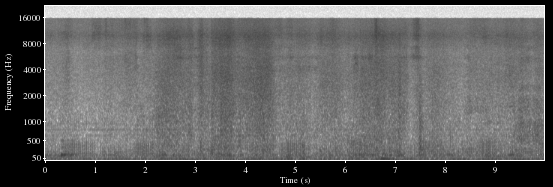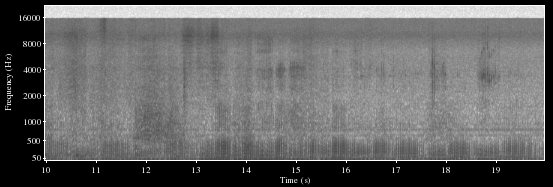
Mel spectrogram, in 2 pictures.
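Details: Cuddled Sphynx cat purring as it settles toward sleep, a low rumbling purr less evenly pulsed, partly masked by rustling and handling sounds throughout.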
